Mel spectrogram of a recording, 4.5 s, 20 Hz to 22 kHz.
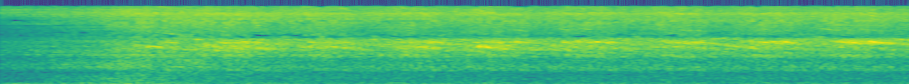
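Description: Class 390 Pendolino electric train passing through at close to 125 mph: a loud, steady rush of wheel and air noise with a low rumble underneath and a high hissing band on top.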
